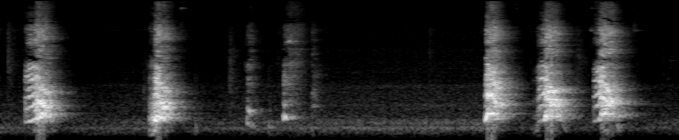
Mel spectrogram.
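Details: Murray, a pet Cardigan Welsh Corgi that dislikes the Sodastream's sound, gives sharp separate barks, a pair of softer yips, a quiet gap, then three loud barks in close succession.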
